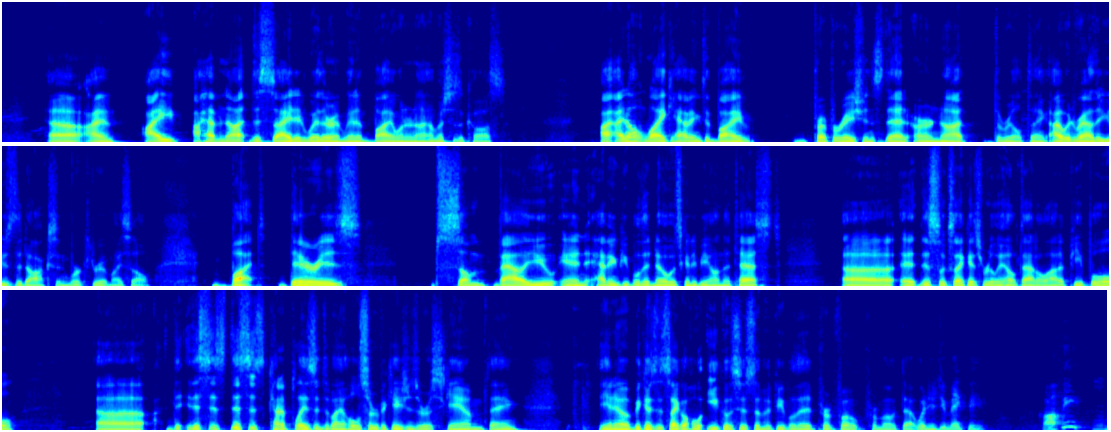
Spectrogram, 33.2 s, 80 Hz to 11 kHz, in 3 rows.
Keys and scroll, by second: 4.3 ctrl+a, 4.4 ctrl+a, 5.4 alt+Tab.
